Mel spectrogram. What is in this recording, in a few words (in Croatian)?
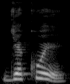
češki; POP UP Zagreb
